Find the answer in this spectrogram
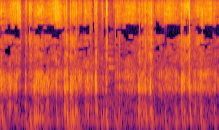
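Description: Fingernails tapping and scratching quickly on a faux-leather handbag, a dense run of small, irregular taps.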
